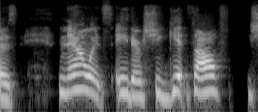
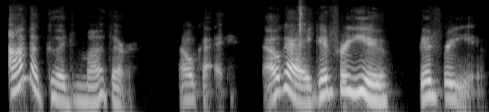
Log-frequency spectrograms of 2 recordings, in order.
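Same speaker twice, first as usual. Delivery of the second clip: normal talking voice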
